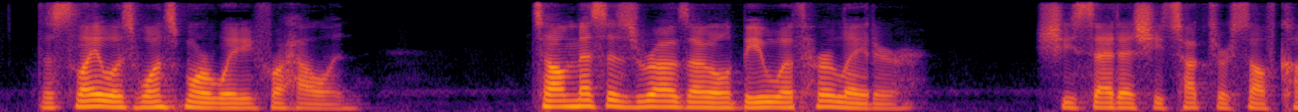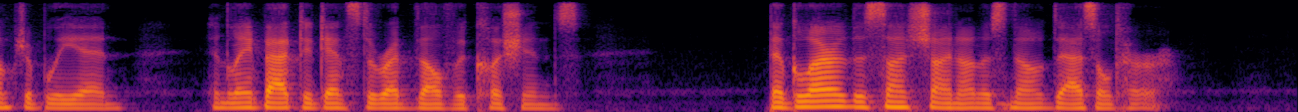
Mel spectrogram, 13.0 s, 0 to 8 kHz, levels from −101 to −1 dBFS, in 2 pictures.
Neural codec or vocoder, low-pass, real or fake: codec, 16 kHz, 1 kbps, FunCodec, trained on LibriTTS, 50 frames a second; 7.2 kHz; fake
